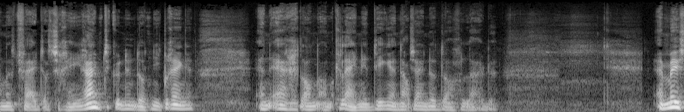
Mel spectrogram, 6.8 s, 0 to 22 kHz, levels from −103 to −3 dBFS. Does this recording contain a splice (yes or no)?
yes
